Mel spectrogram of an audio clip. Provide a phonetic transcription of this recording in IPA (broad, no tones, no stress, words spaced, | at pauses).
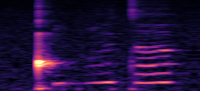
ǃʼibʎʉ tə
